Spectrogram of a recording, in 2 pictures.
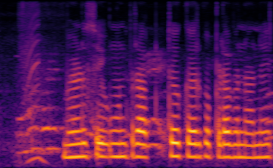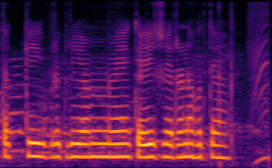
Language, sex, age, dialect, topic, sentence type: Hindi, female, 18-24, Awadhi Bundeli, agriculture, statement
